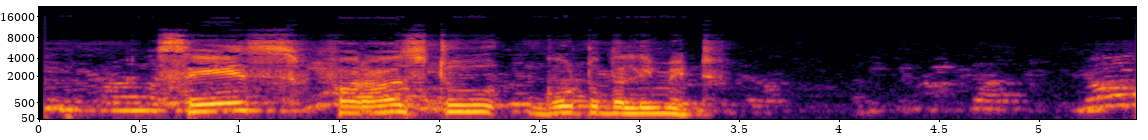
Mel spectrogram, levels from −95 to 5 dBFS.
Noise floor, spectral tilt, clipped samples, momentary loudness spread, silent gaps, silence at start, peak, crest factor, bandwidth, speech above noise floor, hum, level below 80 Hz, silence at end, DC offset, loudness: -52 dBFS; -5 dB/octave; under 0.1%; 13 LU; none; 0.05 s; 0 dBFS; 14 dB; 9.6 kHz; 38 dB; none; -54 dBFS; 0 s; under 0.1%; -14 LUFS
